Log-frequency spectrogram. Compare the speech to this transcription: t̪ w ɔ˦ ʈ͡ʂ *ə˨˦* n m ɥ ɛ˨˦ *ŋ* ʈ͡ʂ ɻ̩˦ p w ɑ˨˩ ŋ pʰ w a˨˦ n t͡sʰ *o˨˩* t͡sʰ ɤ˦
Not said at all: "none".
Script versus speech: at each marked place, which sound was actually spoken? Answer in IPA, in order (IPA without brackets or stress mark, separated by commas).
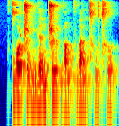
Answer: ə˨˩, n, u˨˩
